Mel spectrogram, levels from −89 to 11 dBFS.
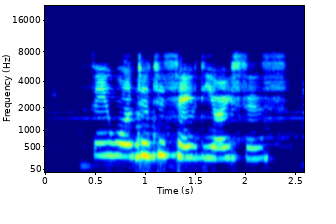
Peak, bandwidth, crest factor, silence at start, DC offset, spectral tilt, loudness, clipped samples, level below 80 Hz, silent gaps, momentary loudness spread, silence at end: -16 dBFS; 8.2 kHz; 18 dB; 0.5 s; under 0.1%; -1 dB/octave; -32 LUFS; under 0.1%; -84 dBFS; none; 13 LU; 0.2 s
